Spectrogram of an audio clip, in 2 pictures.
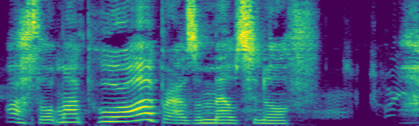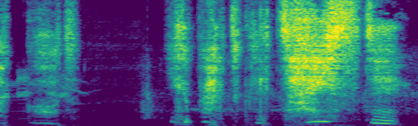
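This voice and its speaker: A woman's voice: medium pitch, lively intonation, moderate pace, fairly bright tone, slight background noise, close to an everyday voice. A woman playing a confident, teasing interrogator from an assassin team in an audio roleplay, affectionate and boastful. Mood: exasperated, gossipy. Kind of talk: audio roleplay addressed to the listener.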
